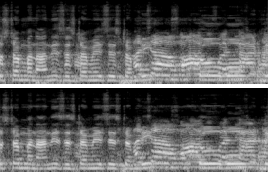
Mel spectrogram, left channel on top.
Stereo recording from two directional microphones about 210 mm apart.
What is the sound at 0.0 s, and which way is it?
A man's voice, 5° left (ahead or behind).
